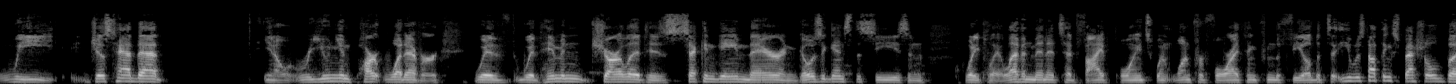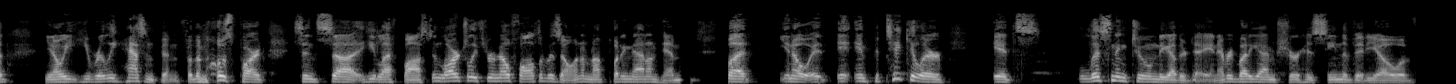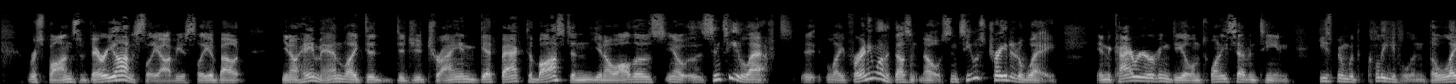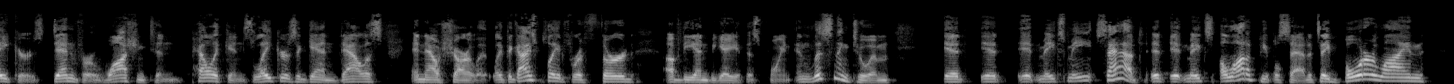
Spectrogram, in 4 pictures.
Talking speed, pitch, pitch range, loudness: 200 wpm, 120 Hz, 105-145 Hz, -24 LUFS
